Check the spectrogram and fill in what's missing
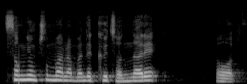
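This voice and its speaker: A middle-aged male pastor preaching, his voice a touch high and warm in tone. He speaks conversationally to the congregation and slips into heated, dramatic readings of prayers. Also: fast. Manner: emotive, dramatizing quoted prayers with rising intensity. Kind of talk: sermon.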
